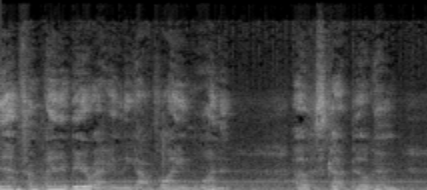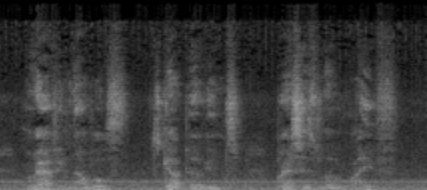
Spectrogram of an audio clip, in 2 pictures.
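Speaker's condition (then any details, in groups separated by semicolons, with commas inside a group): Cerebral palsy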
